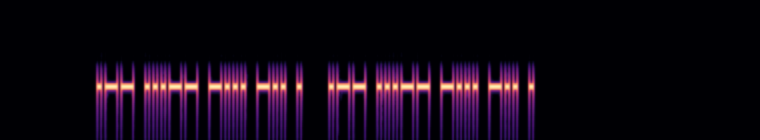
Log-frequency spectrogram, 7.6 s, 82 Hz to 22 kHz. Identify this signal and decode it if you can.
Morse code, heard as a keyed tone, about 30 wpm, 700 Hz. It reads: W3BDE W3BDE
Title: USA Call Signs Repeated 2x 30wpm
